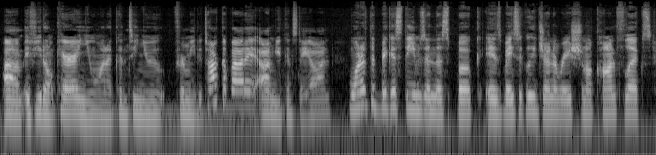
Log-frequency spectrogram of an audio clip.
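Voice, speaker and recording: A woman's voice: mid-range voice, a little fast, few pauses, a bit bright, no echo. A young American woman giving a casual book review from her car, thoughtful and hesitant, with many ums and restarts. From United States. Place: parked car.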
